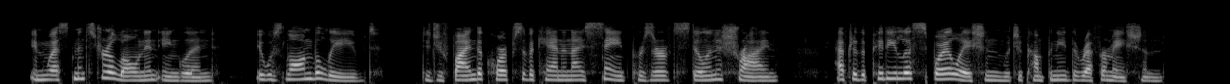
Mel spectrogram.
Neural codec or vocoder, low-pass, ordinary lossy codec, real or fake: none; 7.2 kHz; Opus, 24 kbps; real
